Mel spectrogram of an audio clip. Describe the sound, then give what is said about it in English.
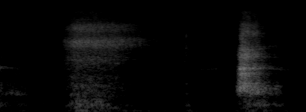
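A deep breath taken during a guided practice on grief: a long, soft breathy inhale, then after a brief pause a shorter, stronger exhale, faint overall and without talk. “let's take one more breath”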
